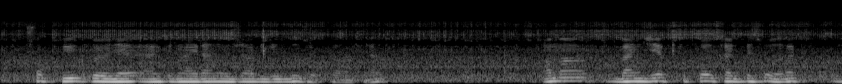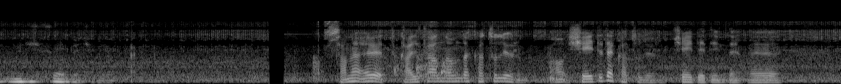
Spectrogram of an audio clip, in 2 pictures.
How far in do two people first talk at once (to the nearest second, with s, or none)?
none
